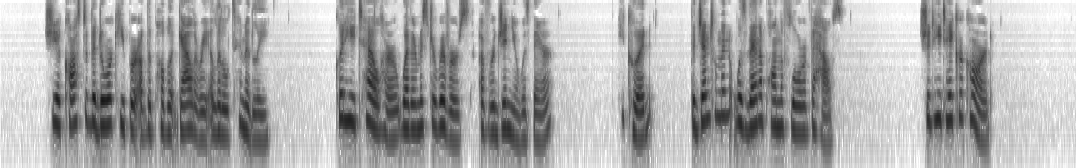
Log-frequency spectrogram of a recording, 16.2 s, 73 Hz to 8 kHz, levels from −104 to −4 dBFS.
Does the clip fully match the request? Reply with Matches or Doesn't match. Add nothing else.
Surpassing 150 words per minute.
Doesn't match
